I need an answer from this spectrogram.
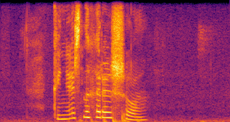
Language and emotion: Russian, positive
